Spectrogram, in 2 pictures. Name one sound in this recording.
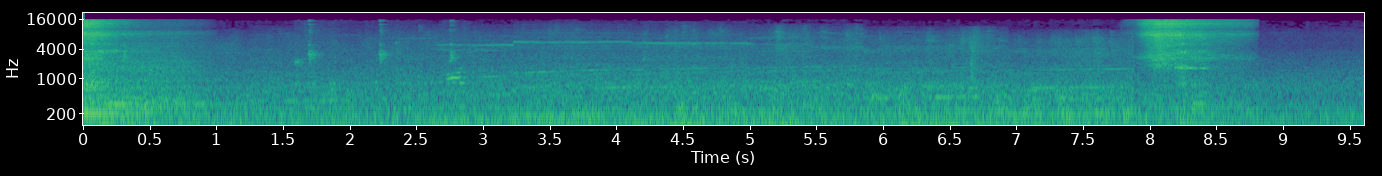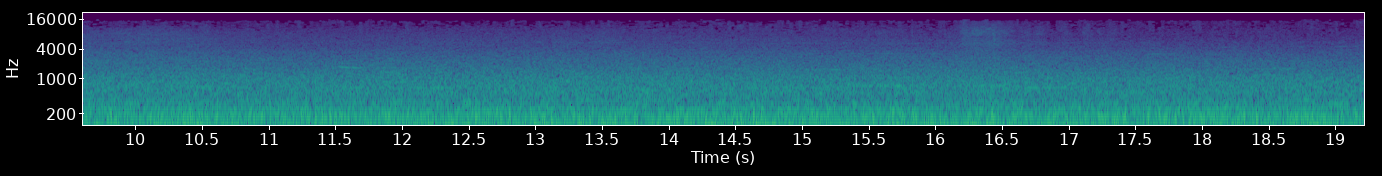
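A bus engine rumbles low and steady, quieting as the bus comes to a stop.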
